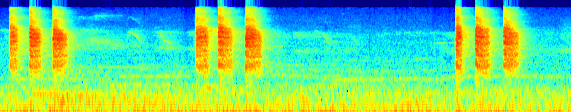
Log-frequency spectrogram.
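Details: Songbird master recording meant to prompt oriental magpie-robins to sing: loud harsh bursts in groups of three, the groups spaced about two seconds apart, over a faint low hum.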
